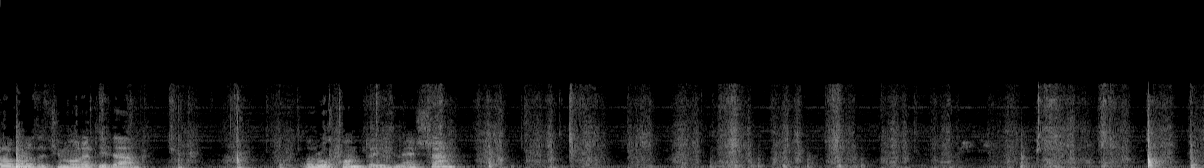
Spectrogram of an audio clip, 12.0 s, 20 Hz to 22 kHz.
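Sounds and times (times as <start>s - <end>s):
hands rubbing crumbs in a bowl: 1.7s - 12.0s.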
